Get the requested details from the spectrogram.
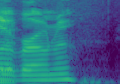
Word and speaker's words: La Llorona: Because I saw the Curse of Ya Llorona, or however you pronounce it. – La Llorona.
